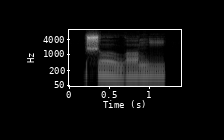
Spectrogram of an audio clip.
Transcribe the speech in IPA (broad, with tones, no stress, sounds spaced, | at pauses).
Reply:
ʃ oː˦˨ w ɔ˦ ŋ i˦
